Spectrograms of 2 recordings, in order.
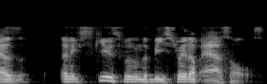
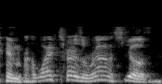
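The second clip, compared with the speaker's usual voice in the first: ordinary delivery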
